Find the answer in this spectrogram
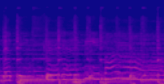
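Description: A woman singing a melodic line with a live band, tabla strokes keeping a steady beat underneath.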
